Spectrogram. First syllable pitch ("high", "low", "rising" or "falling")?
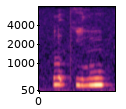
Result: high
